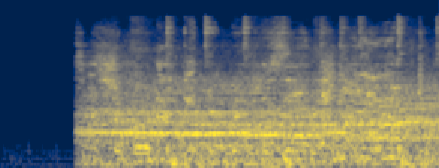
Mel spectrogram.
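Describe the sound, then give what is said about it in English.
A crowd cheers Patrick Mahomes as he comes out of a porta potty. After a brief quiet moment, a loud wall of cheering and shouting bursts in and holds steady. “here's some video of Pat Mahomes coming out of the crapper and getting cheered.”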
